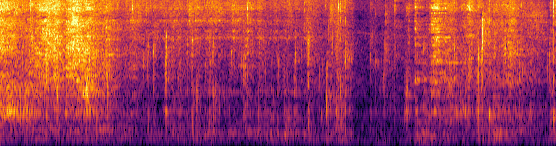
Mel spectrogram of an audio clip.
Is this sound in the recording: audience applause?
no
